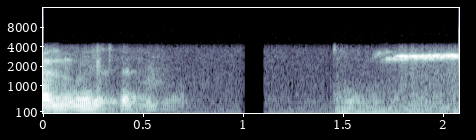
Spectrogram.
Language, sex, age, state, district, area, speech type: Urdu, female, 30-45, Bihar, Gaya, urban, conversation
